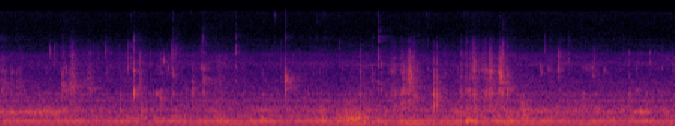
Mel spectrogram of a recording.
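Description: A person chewing food with their mouth, with small clicks and scrapes of a metal spoon in a bowl as they scoop another spoonful. A faint steady low hum lies underneath.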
